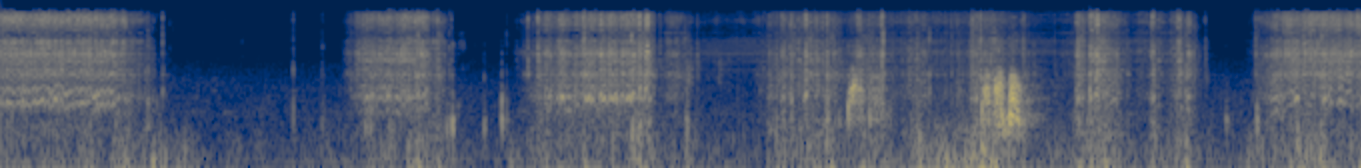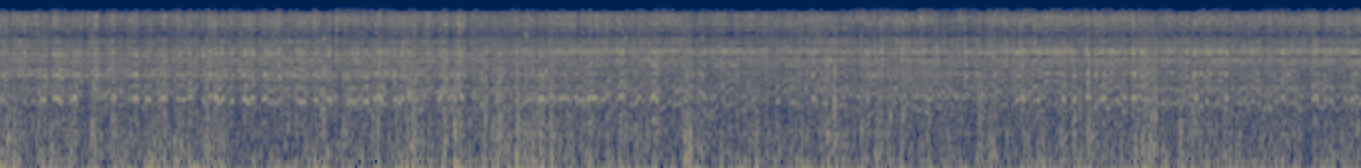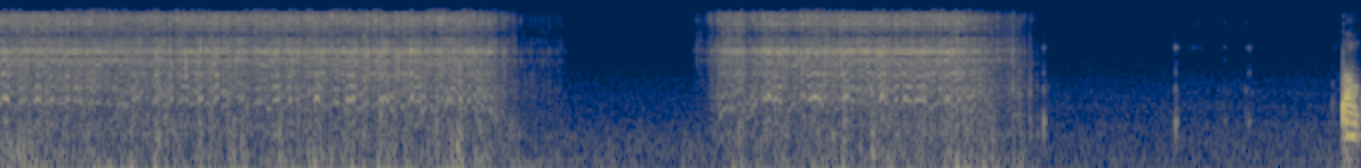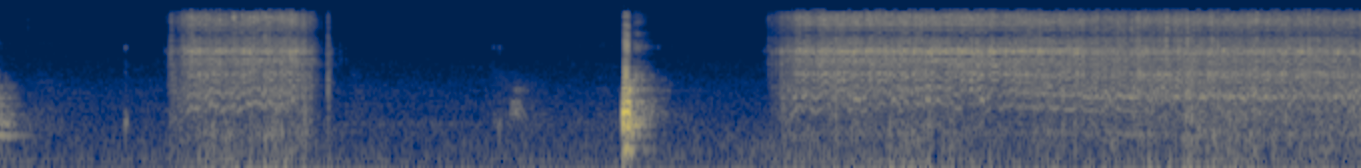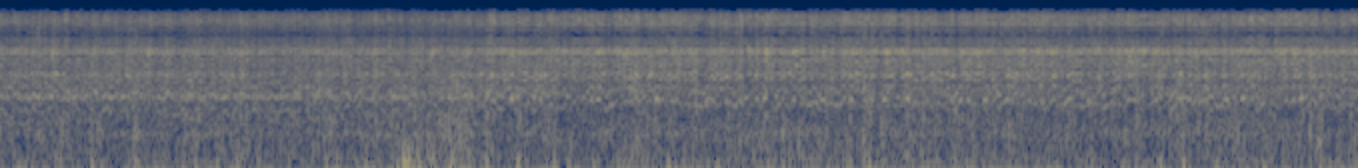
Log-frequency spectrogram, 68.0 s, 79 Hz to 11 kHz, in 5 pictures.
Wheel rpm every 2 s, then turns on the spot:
50, 10, 20, 30, 20, 20, 40, 70, 70, 70, 60, 60, 70, 70, 70, 60, 10, 40, 40, 0, 0, 30, 10, 0, 40, 70, 70, 70, 70, 70, 70, 70, 70, 70.
6-12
